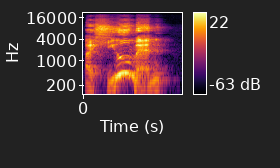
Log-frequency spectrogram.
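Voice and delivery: very high, loud disbelieving question; surprised. Acted. Rainbow Dash hears about humans, loud and surprised. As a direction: blurt it out in disbelief.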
